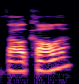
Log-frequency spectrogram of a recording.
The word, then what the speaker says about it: Valhalla: Does that mean that Cool Cats could be early access into Valhalla? Am I pronouncing that right?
